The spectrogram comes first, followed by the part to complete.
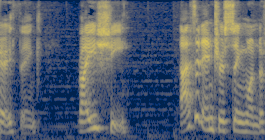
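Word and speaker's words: Reishi: Oh, Rishy is spelled R E I S H I. I think Rishy.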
